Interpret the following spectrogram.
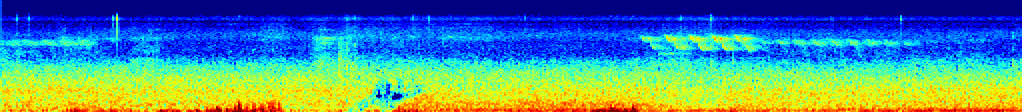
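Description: Quiet outdoor ambience with a short series of high bird chirps a little past the middle, trailing off into a faint trill. Low rumbling bumps on the microphone come about two and a half and six seconds in.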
